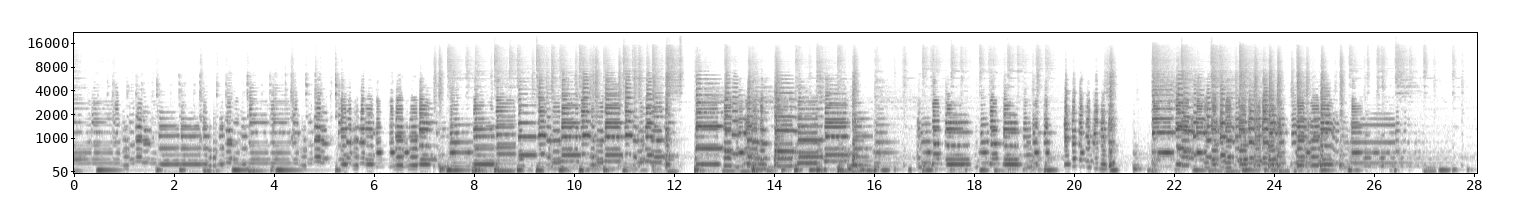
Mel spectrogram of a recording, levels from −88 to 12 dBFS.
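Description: A noise suppressor applied to music or sounds runs through the whole clip, tuned for speech and left active on material it misreads as noise. It treats sustained tones, ambience and decay tails as something to remove, so gain swings by around 15 dB as onsets pass through and held portions are pulled down. The result is audible pumping and a thinned, fluttering texture across all 28 seconds.

The first sound cut by the noise suppressor spans 0.0 to 5.23 s, with the deepest drop about 17 dB and roughly three seconds affected in total. Held and fading parts sag while attacks stay intact.

Inside that stretch, at 2.73 to 2.79 s, a short stall from a late packet occurs. The jitter buffer ran dry, and the receiver stretched the last sound for 40 ms until the packet arrived, then resumed where it left off. Nothing is lost, but the sound hangs briefly with a faint buzz, and playback delay grows by 40 ms.

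Immediately after, from 2.79 to 2.85 s, comes a short concealed packet loss. 40 ms of audio never arrived, and the receiver synthesised 35 ms by extrapolating the preceding signal before crossfading back. It is heard as a quick smear or wobble.

Further cuts by the noise suppressor follow at 6.17 to 7.32 s, 10.39 to 12.40 s, 16.28 to 18.13 s, 19.30 to 19.81 s, 20.88 to 21.56 s, and 25.33 s to the end. Each reaches about 18 dB of attenuation, shaving sustains and truncating decays.

Between those, from 8.77 to 9.08 s, a jitter buffer speed-up plays the sound at 114% while the pitch is held. The buffer was over target, so the receiver repeatedly excised pitch-period-sized slices, around a twentieth of a second in all, to reduce latency. That passage sounds hurried, and its timing lurches forward.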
